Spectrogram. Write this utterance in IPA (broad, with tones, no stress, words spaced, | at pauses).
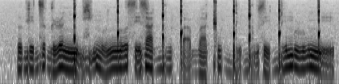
ə˦˥ɡe˥˧ d͡zə˥˧ɡə˧˩˧ ɭɜ˥˧ŋ͡ǃṵ˧˩˧ʑḭ˦˥mɤ˧˩˧ ŋ͡ǃɤ˦˥sḛ˦˥za˥˧ ɡ͡ǃu˥˧ǃa̰˧˩˧ ba˧˩˧ǁu˦˥ ɡ͡ǃḛ˧˩˧ɡ͡ǃṵ˦˥se˧˩˧ ɡ͡ǃe˦˥mu˥˧ɭu˦˥ ŋ͡ǃḛ˥˧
